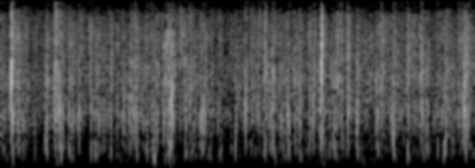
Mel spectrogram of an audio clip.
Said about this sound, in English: Listening to the rain. It's wonderful.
